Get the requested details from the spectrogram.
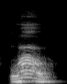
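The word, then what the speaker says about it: واو: We are finishing with this, which is wow, wow, wow. Okay, exactly the same as W, and like it says wow.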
